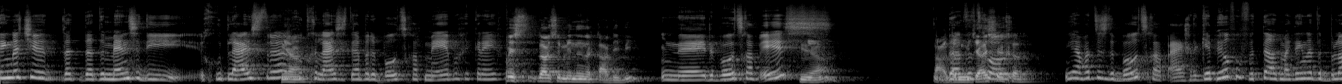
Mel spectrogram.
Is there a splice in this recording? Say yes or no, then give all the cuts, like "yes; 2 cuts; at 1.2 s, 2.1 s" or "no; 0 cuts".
yes; 1 cut; at 5.1 s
